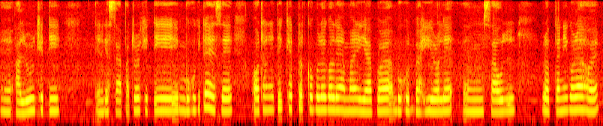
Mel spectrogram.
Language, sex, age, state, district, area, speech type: Assamese, female, 18-30, Assam, Lakhimpur, rural, spontaneous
